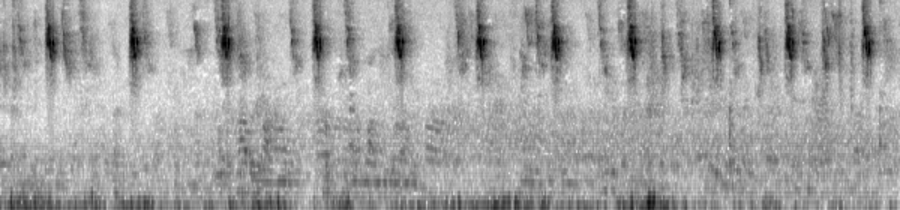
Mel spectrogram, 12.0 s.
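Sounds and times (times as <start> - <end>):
small bird chirping: 0.0 - 12.0.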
